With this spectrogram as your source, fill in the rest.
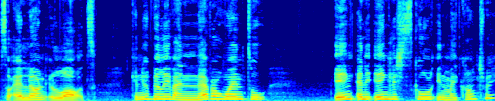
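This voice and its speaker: With long, frequent pauses, a woman speaks at a moderate pace in a high voice with ordinary pitch variation. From Mali. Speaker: singer. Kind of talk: interview.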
